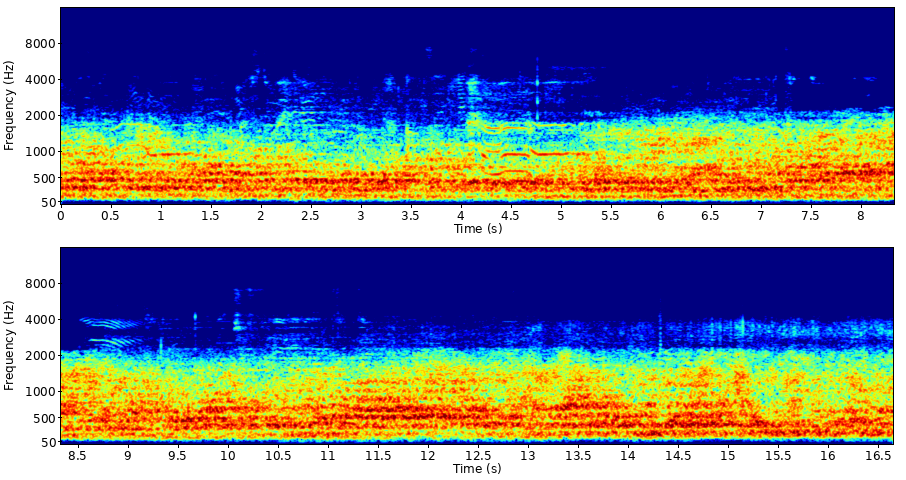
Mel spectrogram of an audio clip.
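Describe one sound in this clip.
A jet engine roars steadily overhead from far off.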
